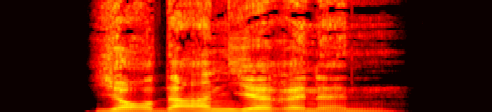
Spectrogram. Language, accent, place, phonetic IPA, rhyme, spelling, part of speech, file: German, Germany, Berlin, [jɔʁˈdaːni̯əʁɪnən], -aːni̯əʁɪnən, Jordanierinnen, noun, De-Jordanierinnen.ogg
- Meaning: plural of Jordanierin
